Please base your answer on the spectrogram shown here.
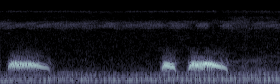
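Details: Spotted dove used in decoy trapping, cooing: a low, hollow coo followed after a pause by a short note and a longer, falling coo. A steady high hiss runs throughout.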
